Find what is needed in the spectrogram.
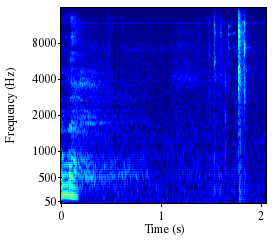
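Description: A sharp, brief plastic click, doubled, about two seconds in, as the rubber-band-powered arm of a LEGO B2 Super Battle Droid snaps round.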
